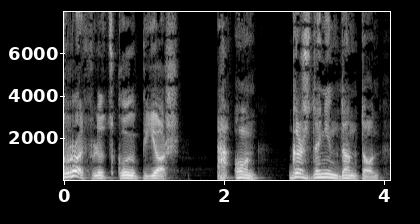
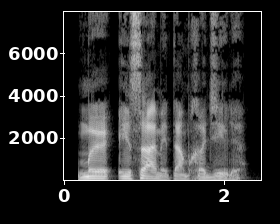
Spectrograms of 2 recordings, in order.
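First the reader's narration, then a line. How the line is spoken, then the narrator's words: Snorting, wry. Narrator (Russian): хмыкнул Титан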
